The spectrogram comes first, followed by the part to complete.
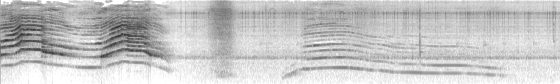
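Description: Cat yowling in a tense standoff. First comes a loud, drawn-out caterwaul of about two and a half seconds that wavers up and down, then a short noisy burst, then a second long yowl that slowly falls in pitch.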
